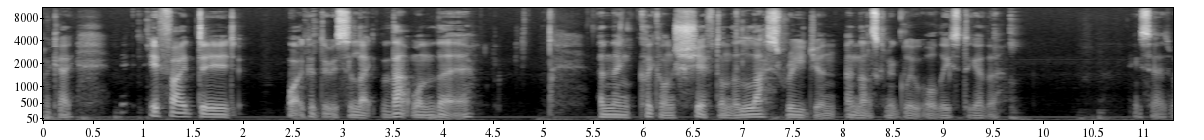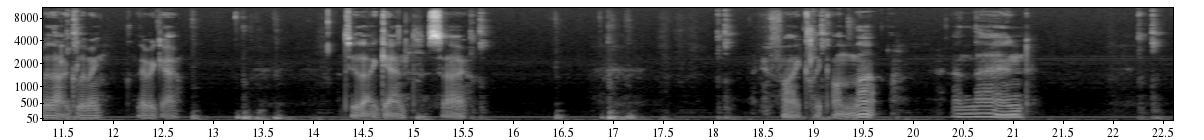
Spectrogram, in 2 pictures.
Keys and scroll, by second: 13.4 shift+super+z, 17.0 shift+super+z.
